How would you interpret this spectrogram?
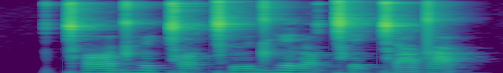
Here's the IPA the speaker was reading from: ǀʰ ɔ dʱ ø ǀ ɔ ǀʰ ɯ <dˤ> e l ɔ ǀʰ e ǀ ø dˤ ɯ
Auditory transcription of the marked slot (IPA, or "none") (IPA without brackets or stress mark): dʱ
